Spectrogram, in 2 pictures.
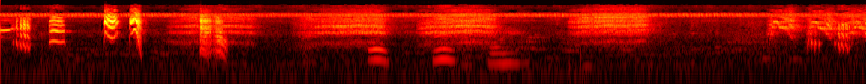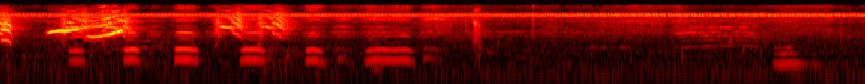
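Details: Indian ringneck parakeet calling with loud chirps: rapid bursts of high chirping notes, some buzzy and harsh, mixed with lower nasal, voice-like repeated syllables, then a quiet stretch near the end.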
